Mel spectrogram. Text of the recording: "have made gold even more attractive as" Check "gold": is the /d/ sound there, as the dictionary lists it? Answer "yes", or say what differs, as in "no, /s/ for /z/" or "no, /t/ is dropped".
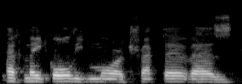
no, /d/ is dropped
